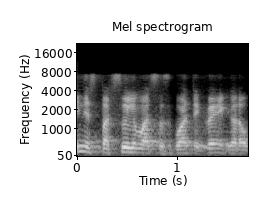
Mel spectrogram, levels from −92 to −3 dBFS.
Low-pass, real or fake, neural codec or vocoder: 7.2 kHz; fake; codec, 16 kHz, 0.5 kbps, FunCodec, trained on Chinese and English, 25 frames a second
